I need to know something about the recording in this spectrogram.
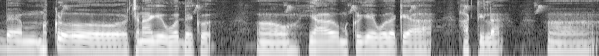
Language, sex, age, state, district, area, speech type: Kannada, male, 30-45, Karnataka, Vijayanagara, rural, spontaneous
